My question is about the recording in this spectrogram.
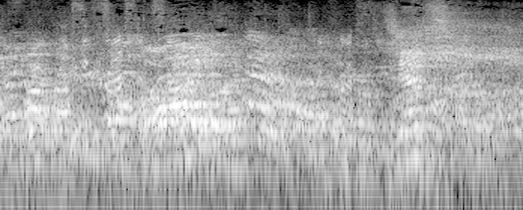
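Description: Several people talking at once in a large room: overlapping, unclear chatter with no single voice standing out.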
